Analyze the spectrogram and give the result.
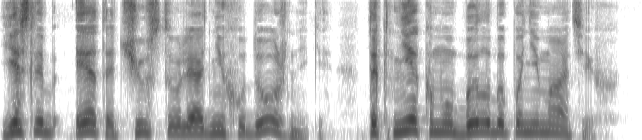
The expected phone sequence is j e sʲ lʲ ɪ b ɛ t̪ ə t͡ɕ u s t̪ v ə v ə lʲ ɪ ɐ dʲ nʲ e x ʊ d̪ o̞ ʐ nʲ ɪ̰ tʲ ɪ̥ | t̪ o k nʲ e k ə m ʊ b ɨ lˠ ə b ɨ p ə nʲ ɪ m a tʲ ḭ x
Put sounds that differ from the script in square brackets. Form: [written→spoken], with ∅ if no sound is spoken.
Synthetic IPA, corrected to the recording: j e sʲ lʲ ɪ b ɛ t̪ ə t͡ɕ u s t̪ v ə v ə lʲ ɪ ɐ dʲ nʲ [e→i] x ʊ d̪ o̞ ʐ nʲ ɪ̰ [tʲ→kʲ] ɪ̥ | t̪ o k nʲ e k ə m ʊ b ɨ lˠ ə b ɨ p ə nʲ ɪ m a tʲ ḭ x

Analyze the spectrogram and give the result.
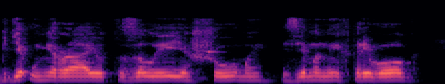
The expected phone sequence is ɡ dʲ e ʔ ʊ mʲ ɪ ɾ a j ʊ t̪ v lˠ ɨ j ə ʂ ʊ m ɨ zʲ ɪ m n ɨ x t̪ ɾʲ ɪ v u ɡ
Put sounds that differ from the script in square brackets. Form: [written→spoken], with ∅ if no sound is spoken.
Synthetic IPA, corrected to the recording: ɡ dʲ e ʔ ʊ mʲ ɪ ɾ a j ʊ t̪ [v→z] lˠ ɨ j ə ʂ [ʊ→u] m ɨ zʲ ɪ m n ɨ x t̪ ɾʲ ɪ v [u→o] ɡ

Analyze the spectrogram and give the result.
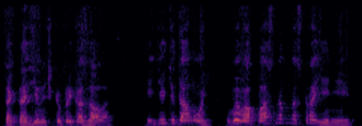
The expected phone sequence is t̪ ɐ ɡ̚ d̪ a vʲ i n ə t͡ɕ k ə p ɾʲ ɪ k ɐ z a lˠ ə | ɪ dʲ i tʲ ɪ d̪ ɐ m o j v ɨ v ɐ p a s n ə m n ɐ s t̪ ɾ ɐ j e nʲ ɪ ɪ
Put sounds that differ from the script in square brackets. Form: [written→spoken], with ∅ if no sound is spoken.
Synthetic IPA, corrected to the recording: t̪ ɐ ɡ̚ d̪ a [vʲ→zʲ] i n ə t͡ɕ k ə p ɾʲ ɪ k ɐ z a lˠ ə | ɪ dʲ i tʲ ɪ d̪ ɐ m o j v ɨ v ɐ p a s n ə m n [ɐ→ə] s t̪ ɾ ɐ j e nʲ ɪ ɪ

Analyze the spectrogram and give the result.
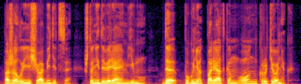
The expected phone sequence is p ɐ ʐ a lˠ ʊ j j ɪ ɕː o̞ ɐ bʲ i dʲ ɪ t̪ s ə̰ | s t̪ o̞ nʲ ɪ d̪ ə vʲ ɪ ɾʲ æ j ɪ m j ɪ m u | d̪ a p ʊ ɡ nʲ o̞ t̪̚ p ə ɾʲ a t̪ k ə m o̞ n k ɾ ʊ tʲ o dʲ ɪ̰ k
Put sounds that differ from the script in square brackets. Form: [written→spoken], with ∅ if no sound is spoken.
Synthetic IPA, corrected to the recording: p ɐ ʐ a lˠ ʊ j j ɪ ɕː o̞ ɐ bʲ i dʲ ɪ t̪ s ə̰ | [s→ʂ] t̪ o̞ nʲ ɪ d̪ ə vʲ ɪ ɾʲ æ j ɪ m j ɪ m u | d̪ [a→ə] p ʊ ɡ nʲ o̞ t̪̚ p [ə→ɐ] ɾʲ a t̪ k ə m o̞ n k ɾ ʊ tʲ o [dʲ→nʲ] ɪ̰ k

